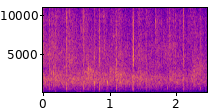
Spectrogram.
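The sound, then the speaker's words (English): A crowd applauds steadily at a literary panel event at Sotheby's, a dense wash of many hands clapping at an even volume throughout, with a few sharper individual claps standing out. “So another round of applause for Jill, I think, as well.”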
